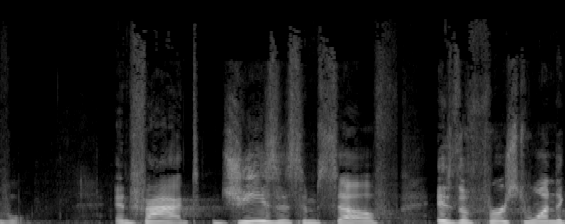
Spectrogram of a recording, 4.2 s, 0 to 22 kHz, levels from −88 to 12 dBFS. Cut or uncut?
uncut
